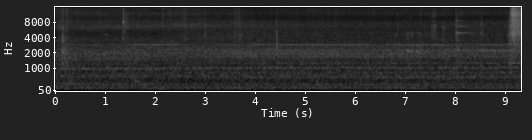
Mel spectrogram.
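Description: Steady hum and rumble of a passenger train standing at a station platform, heard from inside the carriage, with a few faint clicks and a brief hiss just before the end.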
